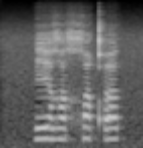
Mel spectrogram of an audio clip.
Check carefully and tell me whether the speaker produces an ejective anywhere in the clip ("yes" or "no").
yes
